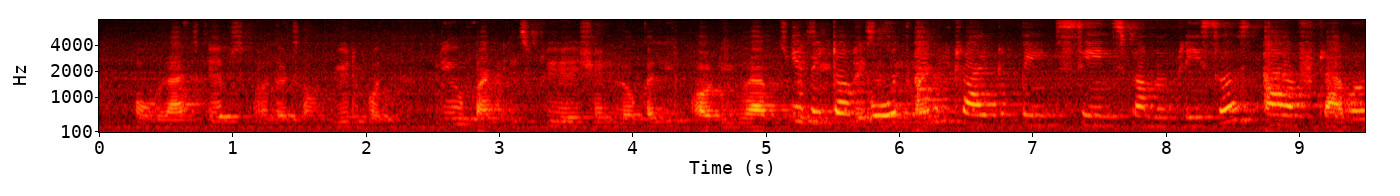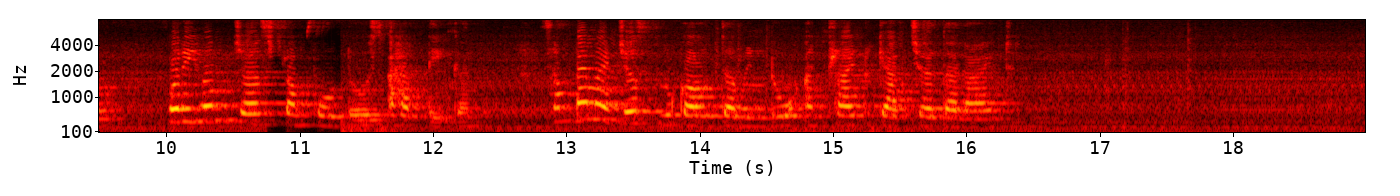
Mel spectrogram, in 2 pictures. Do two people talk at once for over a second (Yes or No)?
Yes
